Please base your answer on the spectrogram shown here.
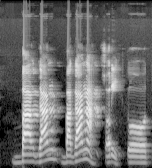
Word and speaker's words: Baganga: sa bandang Davao Oriental sa may northeast ng banganga bagang baganga sorry to say the word mahirap bigkasin e baganga Davao Oriental na ayon sa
